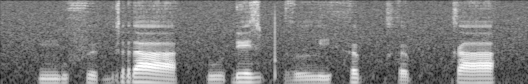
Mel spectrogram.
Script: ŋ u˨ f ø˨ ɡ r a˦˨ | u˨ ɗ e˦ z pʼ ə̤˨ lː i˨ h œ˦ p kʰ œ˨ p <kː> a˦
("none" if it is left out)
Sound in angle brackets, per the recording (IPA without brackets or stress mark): kː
